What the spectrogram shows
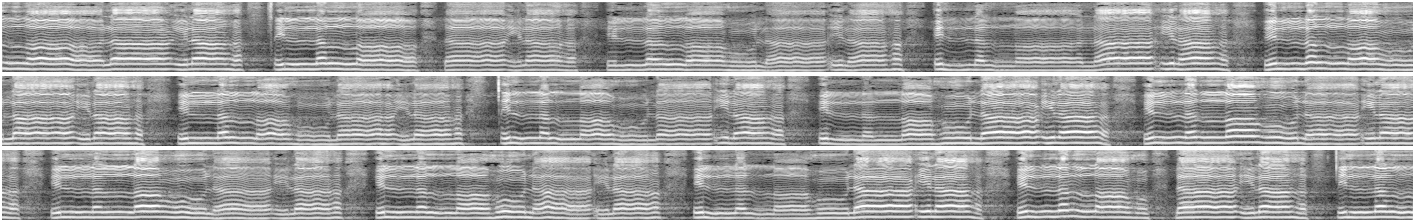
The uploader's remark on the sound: at the Houghton Masjid (West Street)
